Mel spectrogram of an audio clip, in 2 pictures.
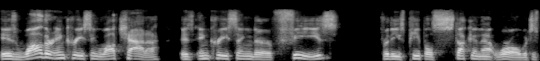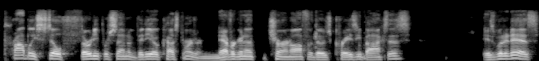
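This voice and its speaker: Against a quiet background, a man speaks at a medium pitch with a Philadelphia accent, and the sound is dry and close with no echo. His pace is moderate, with ordinary pitch variation. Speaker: media and tech analyst, podcast co-host. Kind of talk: casual chat.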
